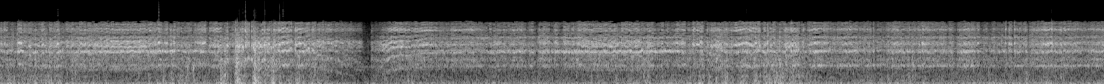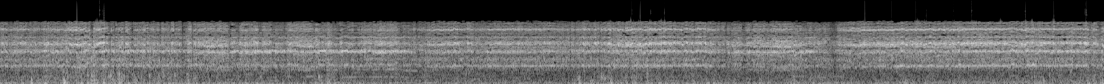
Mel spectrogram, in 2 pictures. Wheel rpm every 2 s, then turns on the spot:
220, 170, 220, 220, 230, 230, 230, 230, 230, 220, 220.
none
